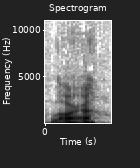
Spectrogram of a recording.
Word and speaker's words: LoRa: right is the the Laura technology right which is l r a but I I was told to pronounce just like the lady's name Laura right absolutely yeah so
